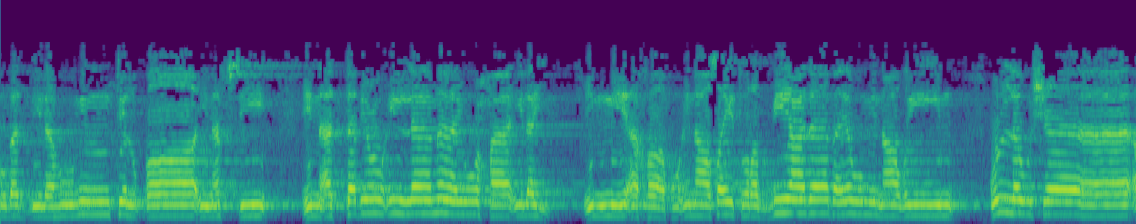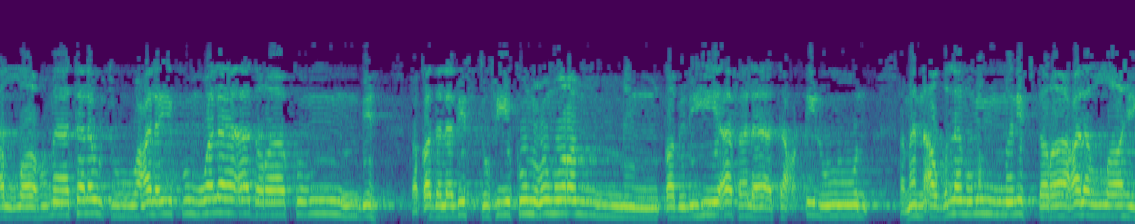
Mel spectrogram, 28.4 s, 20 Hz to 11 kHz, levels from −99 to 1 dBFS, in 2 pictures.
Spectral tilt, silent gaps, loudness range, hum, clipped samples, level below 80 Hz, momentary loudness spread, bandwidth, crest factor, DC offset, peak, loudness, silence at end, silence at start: -10.5 dB/octave; none; 2 LU; none; under 0.1%; -76 dBFS; 7 LU; 5.4 kHz; 14 dB; under 0.1%; -4 dBFS; -18 LUFS; 0 s; 0 s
